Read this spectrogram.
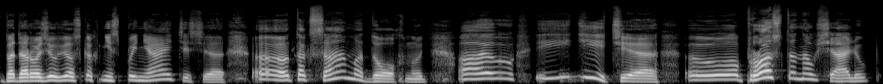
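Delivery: butter them up slyly; greedy woman sweet-talks the apostles; fawning. Acted. Woman sends them away sweetly.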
